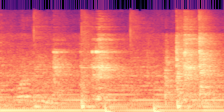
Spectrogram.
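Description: A metal ladle clinking and scraping against a wok as chunks of meat are stirred, a few sharp metallic clinks, over background music with a beat.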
